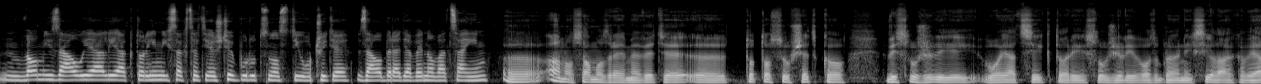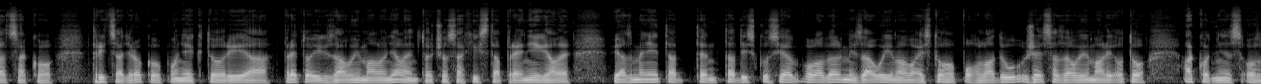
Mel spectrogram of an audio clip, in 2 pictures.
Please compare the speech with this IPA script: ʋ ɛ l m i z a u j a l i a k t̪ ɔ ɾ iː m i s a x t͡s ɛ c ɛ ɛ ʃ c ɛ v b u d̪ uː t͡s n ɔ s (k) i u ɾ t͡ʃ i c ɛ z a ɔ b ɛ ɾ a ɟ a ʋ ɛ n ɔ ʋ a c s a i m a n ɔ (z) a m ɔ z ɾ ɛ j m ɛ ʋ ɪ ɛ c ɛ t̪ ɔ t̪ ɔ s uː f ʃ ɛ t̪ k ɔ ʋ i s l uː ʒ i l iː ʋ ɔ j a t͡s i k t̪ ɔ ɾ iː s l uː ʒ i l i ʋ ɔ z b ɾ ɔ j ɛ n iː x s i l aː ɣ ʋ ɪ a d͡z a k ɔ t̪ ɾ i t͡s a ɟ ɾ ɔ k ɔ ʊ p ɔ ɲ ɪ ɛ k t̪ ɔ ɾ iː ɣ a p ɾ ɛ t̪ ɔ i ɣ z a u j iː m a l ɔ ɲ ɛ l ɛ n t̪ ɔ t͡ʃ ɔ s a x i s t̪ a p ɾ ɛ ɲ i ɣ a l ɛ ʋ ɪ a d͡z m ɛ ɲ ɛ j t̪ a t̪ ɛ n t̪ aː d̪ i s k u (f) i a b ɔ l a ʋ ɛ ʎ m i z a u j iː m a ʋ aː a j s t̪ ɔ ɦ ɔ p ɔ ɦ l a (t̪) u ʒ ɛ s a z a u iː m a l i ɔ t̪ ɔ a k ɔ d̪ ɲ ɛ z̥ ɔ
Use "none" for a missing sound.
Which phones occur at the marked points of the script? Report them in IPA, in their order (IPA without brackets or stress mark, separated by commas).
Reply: c, s, s, d̪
